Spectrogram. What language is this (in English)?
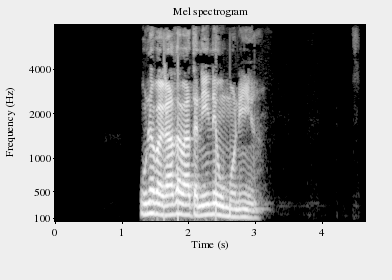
Catalan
